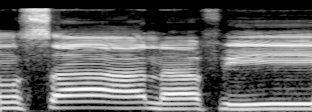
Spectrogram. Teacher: ফা এর মধ্যে আমরা তিন আলিফ টান দিব কারণ এই যে উপরে একটা চিকন চিহ্ন দেখতেছি যার কারণে তিন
